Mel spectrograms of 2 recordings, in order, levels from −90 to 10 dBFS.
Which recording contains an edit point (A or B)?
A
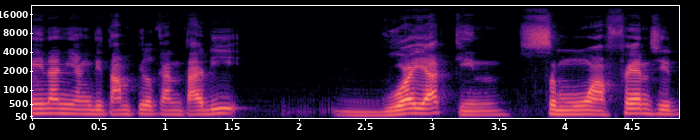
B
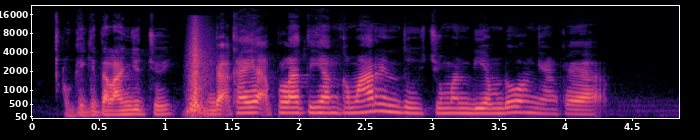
B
